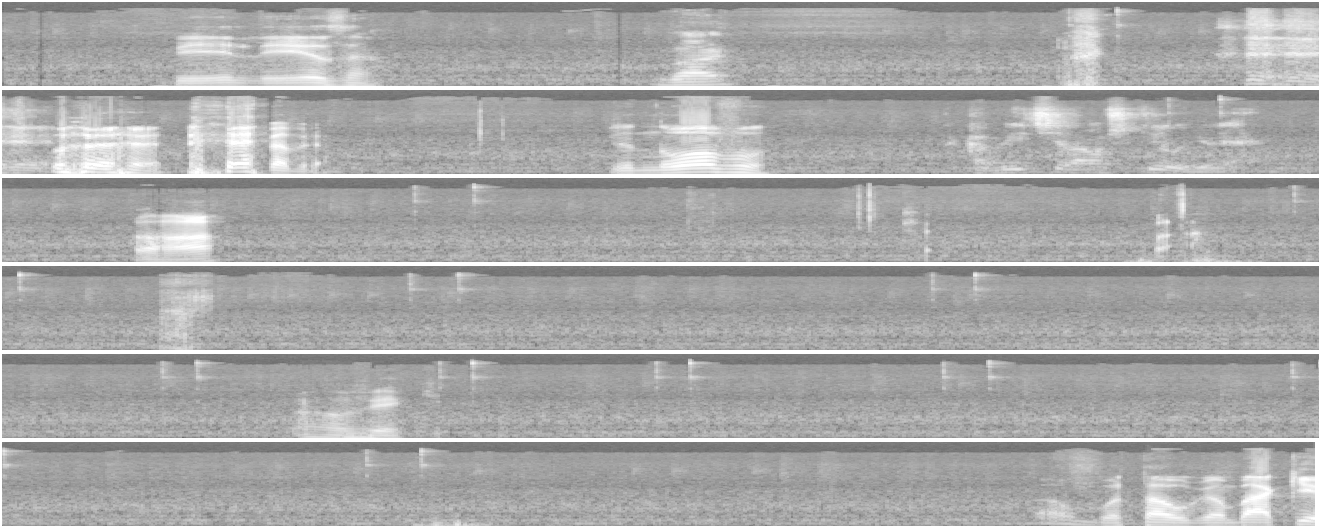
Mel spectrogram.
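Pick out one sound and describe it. A man speaks casually in short bursts, close to a microphone.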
